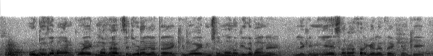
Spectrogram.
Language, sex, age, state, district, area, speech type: Urdu, male, 18-30, Uttar Pradesh, Azamgarh, rural, spontaneous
